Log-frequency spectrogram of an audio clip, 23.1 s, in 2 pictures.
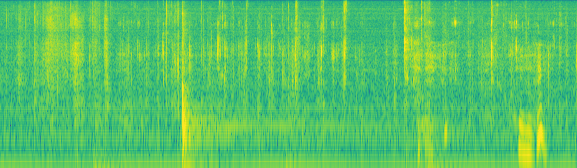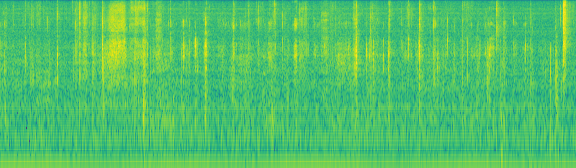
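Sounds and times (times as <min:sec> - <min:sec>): steady low hum: 0:03.6 - 0:12.8.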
